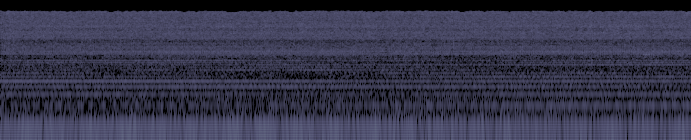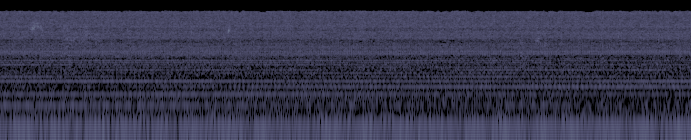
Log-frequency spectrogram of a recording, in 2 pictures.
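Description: Steady electrical mains hum with faint hiss, a stack of even unchanging tones and no programme sound: the blank gap left in the broadcast recording for local station ads.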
